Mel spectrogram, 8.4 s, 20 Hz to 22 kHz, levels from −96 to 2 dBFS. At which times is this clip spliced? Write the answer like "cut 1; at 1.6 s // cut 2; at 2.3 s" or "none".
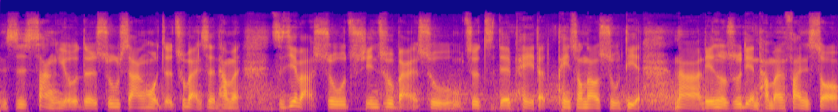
none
